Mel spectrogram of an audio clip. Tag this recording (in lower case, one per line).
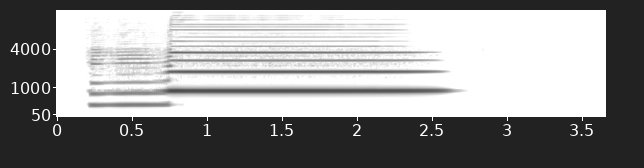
musical instrument
wind instrument
music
